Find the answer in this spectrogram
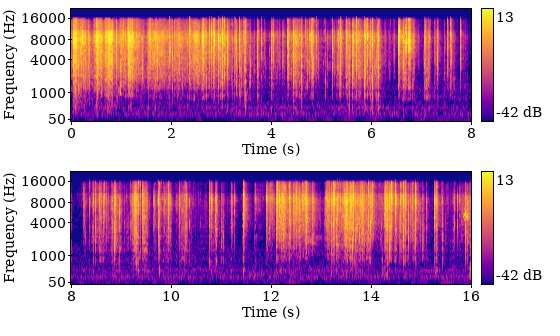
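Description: Small clear plastic bags of diamond-painting resin drills crinkling as they are handled and worked apart, in irregular spells with short quieter gaps.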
